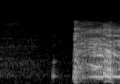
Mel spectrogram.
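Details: A faint catch, then one loud, harsh, sustained cough burst from an adult man outdoors after inhaling strong smoke, which he says went down the wrong pipe.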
